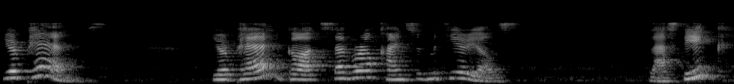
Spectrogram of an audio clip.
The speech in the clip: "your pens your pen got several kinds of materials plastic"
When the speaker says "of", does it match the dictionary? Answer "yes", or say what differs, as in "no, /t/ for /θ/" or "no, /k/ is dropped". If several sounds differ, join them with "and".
yes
